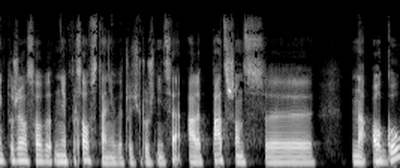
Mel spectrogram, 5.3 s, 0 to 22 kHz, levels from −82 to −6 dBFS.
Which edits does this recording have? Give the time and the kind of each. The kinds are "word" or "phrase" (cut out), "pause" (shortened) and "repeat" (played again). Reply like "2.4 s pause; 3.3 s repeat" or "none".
1.0 s word

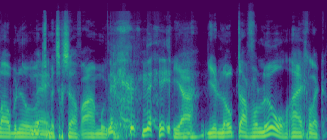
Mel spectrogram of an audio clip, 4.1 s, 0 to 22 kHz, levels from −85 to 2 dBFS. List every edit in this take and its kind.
none

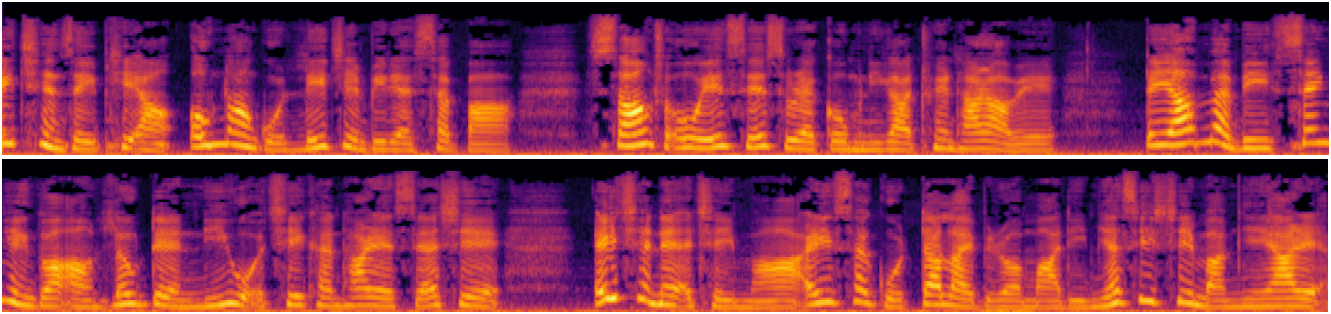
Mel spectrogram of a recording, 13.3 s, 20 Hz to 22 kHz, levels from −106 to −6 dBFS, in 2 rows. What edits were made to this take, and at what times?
none

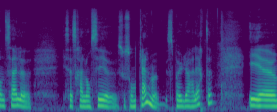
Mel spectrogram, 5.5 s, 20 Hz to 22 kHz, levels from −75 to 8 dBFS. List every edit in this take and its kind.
2.7 s phrase

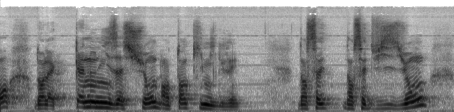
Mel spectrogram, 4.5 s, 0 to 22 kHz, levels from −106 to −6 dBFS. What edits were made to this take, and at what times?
1.6 s word

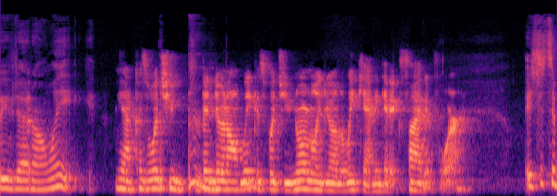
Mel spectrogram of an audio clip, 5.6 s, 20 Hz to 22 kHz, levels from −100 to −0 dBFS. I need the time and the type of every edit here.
1.1 s pause

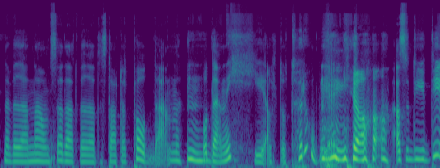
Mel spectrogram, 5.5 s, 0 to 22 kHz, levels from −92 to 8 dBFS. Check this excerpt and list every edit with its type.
none

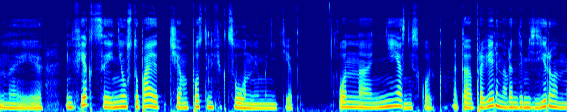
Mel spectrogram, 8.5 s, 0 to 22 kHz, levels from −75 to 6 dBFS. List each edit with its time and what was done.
2.4 s word; 4.9 s pause; 6.1 s word; 7.6 s word

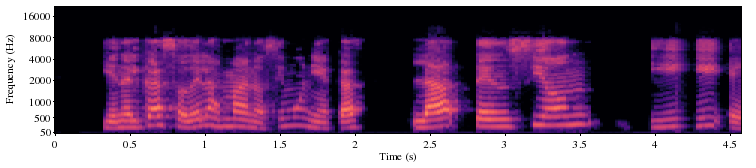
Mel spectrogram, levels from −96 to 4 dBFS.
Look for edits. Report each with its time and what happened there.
none

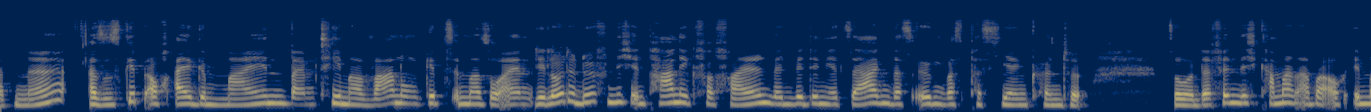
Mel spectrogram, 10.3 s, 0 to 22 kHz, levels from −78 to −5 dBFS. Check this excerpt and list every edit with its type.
none

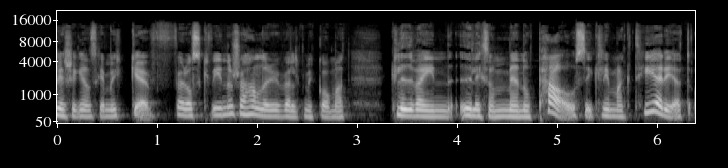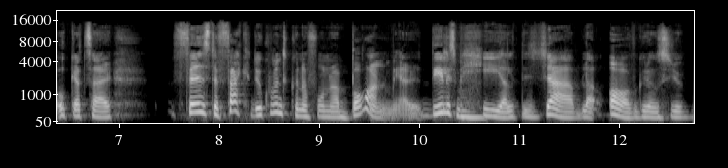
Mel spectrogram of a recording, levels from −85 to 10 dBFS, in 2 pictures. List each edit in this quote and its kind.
none

